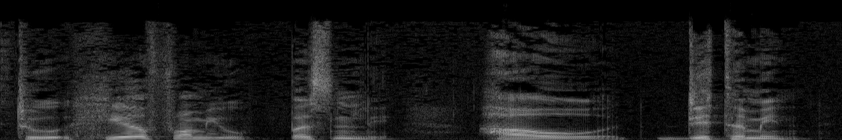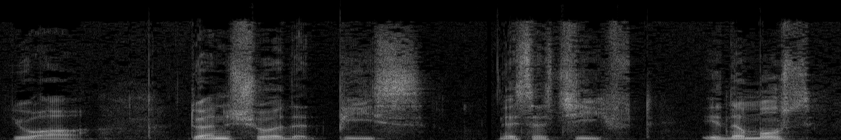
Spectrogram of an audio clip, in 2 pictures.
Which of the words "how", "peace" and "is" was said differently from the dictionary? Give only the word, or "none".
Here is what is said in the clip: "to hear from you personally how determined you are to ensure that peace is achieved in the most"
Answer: is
